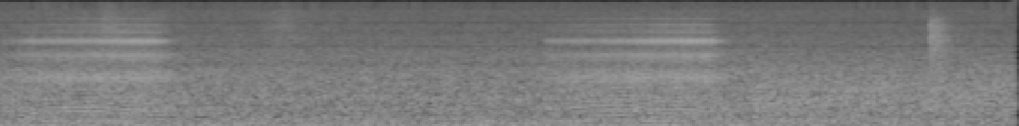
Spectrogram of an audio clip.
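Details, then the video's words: A pet Double Yellow-headed Amazon parrot snoring: two soft, raspy, drawn-out snoring breaths about two seconds apart, over a steady low background rumble. "Snoring Double yellow Headed Amazon parrot"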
